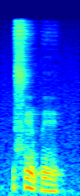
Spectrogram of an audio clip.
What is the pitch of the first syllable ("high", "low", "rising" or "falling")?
falling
